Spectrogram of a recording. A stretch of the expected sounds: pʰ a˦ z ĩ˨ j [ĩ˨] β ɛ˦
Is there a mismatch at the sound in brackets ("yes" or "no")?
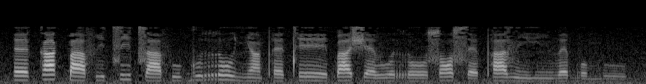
no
